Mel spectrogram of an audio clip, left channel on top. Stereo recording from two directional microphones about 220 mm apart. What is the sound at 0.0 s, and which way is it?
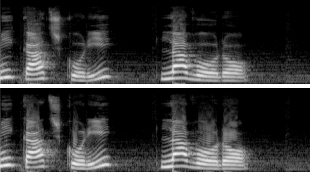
A woman's voice, 10° right (ahead or behind).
